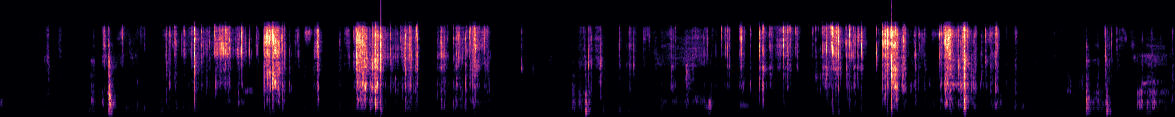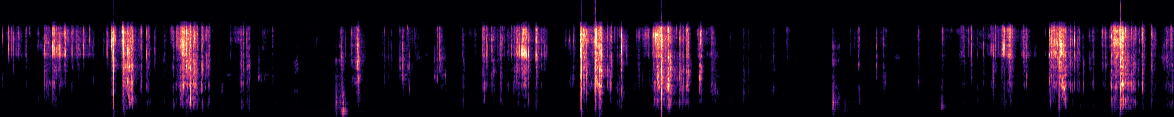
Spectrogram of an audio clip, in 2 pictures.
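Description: Trading cards being handled and sorted: irregular short papery swishes and slides as cards are slid off a stack and dealt onto piles, over a faint steady low hum.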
